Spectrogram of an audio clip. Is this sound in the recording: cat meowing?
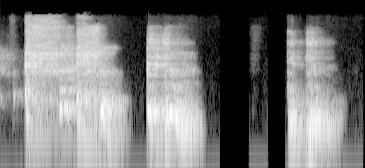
no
